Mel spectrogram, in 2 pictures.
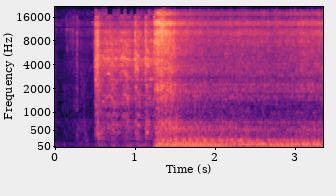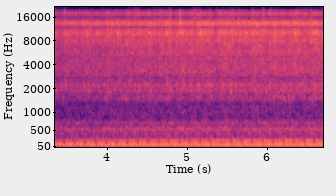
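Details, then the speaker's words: Chevrolet Tahoe V8 just fitted with Speed Engineering long-tube headers, one bolt broken: cranks, fires and settles into lumpy idle with quick light ticking from exhaust leaking past the header; tone less deep than before, car peppier. "so the heads are secure but there is air leaking past and it's causing a ticking sound which sucks it sounds terrible"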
